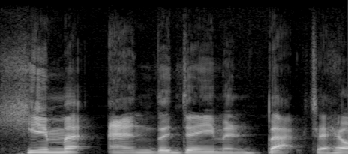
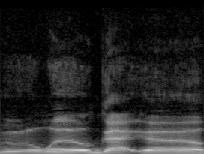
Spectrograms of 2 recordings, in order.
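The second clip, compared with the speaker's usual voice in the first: put-on horror-film demonic voice; 4 dB quieter than usual. Retelling what the demon voice said amid the wind and flashing lights, in demon voice. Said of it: "this demon voice is like".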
